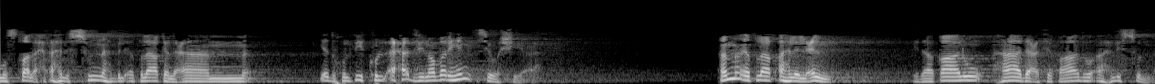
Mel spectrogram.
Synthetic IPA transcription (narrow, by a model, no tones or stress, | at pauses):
mʊsˤt̪ˤɑlɑħʔaɦlasːʊnːabɪlʔɨt̪ˤlɑːqɪlʕaːm | jad̪xʊlfiːhkʊlːʔaħad̪fiːnɑðˤɑɾɪhɪmsɪwaʃːḭːʕa̰ | ʔamːaʔɨt̪ˤlɑːqʔaɦlɪlʕɪlm | ʔɪðaqɑːluhaːðaʕt̪ɪqɑːd̪ʔaɦlɪsːʊnːa̰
